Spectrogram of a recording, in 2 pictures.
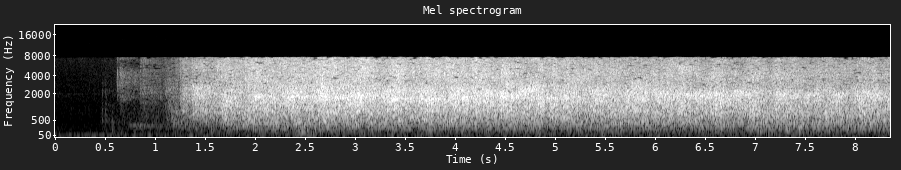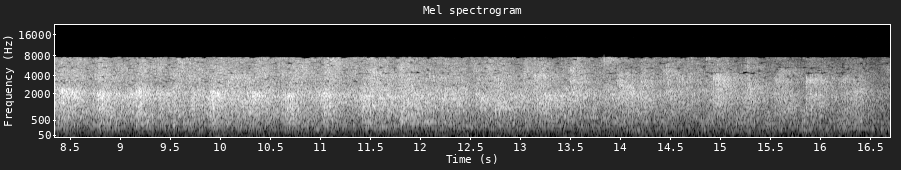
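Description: An audience applauds loudly in a large echoing hall.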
